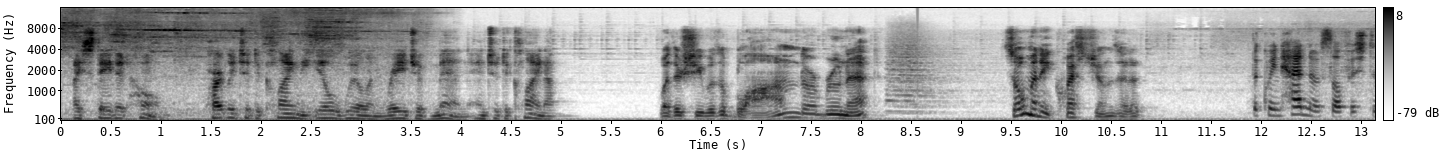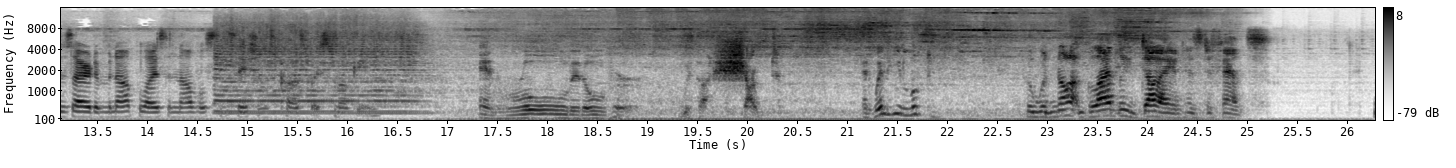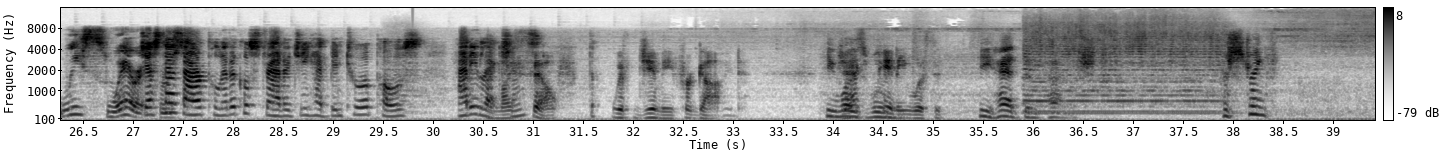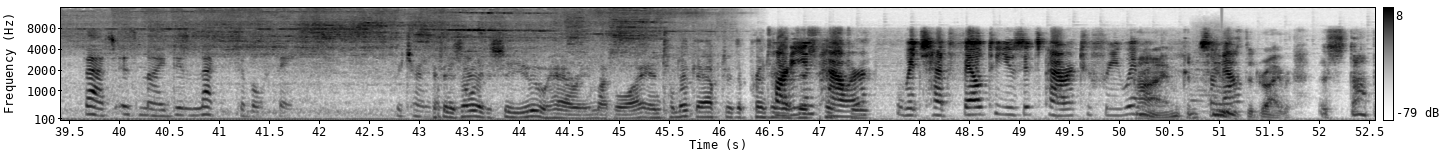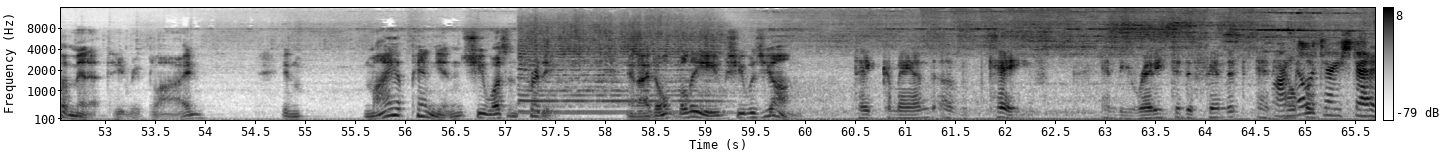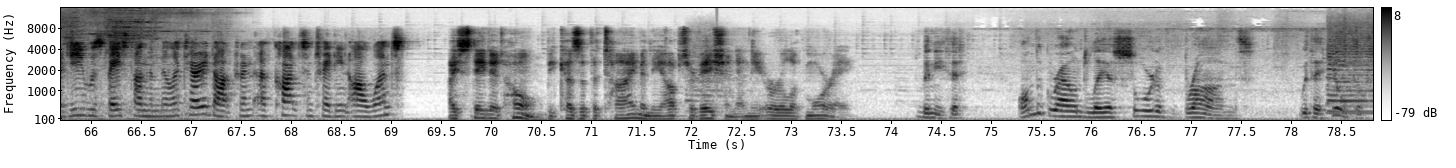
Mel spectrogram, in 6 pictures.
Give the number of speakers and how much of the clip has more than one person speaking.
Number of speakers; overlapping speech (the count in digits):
10, about 8%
